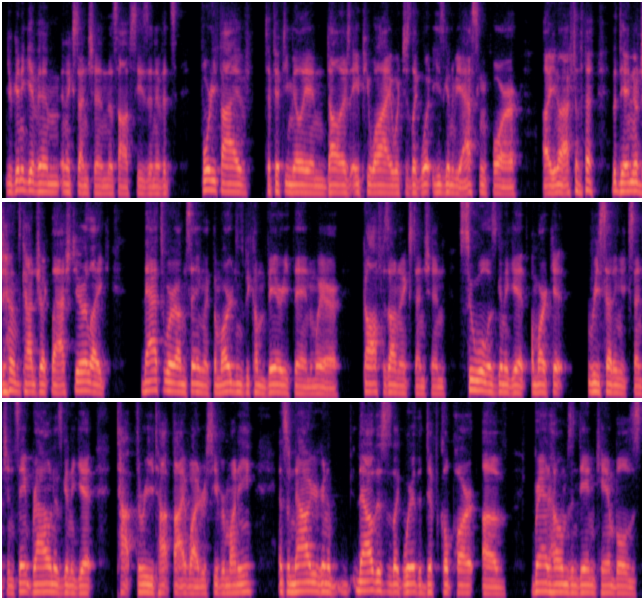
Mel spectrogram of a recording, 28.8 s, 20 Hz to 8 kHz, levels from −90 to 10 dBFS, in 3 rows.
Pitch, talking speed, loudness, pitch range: 120 Hz, 200 wpm, -19 LUFS, 110-125 Hz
